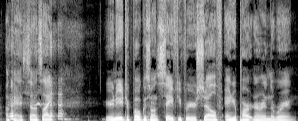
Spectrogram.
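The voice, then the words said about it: Disguised witness-protection style voice. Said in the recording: “how do you do a Big Show voice? ... You sound like the witness protection voice”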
